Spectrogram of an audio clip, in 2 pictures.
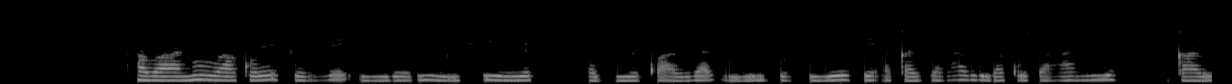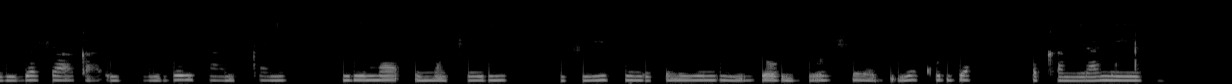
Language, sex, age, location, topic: Kinyarwanda, female, 18-24, Musanze, government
